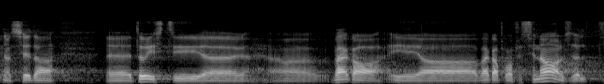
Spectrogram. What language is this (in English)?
Estonian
